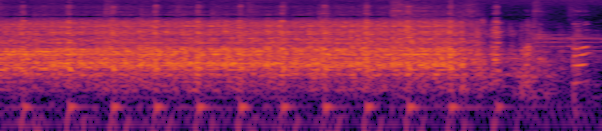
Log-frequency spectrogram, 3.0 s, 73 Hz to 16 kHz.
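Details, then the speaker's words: Craftsman DYS4500 lawn tractor, about 628 hours: starter cranks steadily about four turns a second but engine never fires; mechanic said the carburetor is clogged and needs cleaning or replacement. "when I cranked it up it turned over sounds like he's got good first impression however it doesn't start"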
